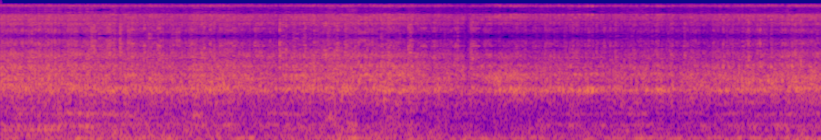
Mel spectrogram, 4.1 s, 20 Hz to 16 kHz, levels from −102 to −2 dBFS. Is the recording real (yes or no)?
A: yes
